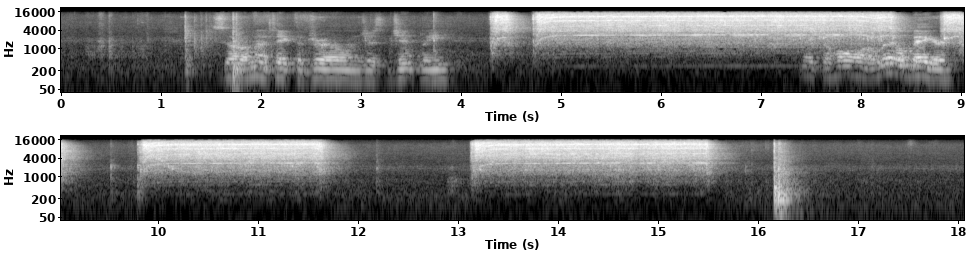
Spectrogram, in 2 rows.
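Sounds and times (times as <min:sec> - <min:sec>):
cordless drill whining: 0:04.3 - 0:09.2, 0:09.8 - 0:11.9, 0:13.2 - 0:15.8.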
